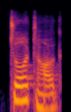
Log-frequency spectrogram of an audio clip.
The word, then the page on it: tautog: Indian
